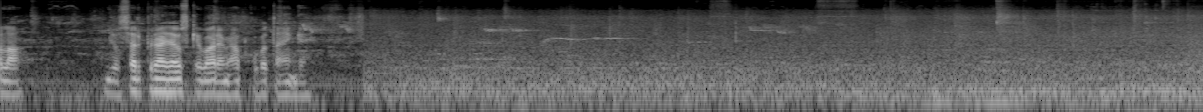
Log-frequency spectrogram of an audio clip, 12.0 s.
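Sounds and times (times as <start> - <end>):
high bird chirps: 0.3 - 1.6, 2.8 - 3.6, 4.8 - 8.6.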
